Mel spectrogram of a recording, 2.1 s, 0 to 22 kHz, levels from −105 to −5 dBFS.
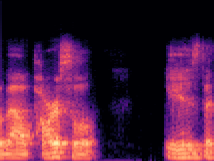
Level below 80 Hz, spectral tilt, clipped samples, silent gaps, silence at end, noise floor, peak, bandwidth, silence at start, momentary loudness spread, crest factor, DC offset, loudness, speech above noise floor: -56 dBFS; -6.5 dB/octave; under 0.1%; none; 0 s; -82 dBFS; -4 dBFS; 7.8 kHz; 0 s; 10 LU; 18 dB; under 0.1%; -22 LUFS; 61 dB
